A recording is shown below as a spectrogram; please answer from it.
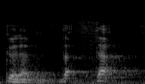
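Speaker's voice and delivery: stuttering, audibly shocked. Speaker reacting to a term people used about themselves, stuttering in shock. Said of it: "Sorry, I'm stuttering because that, that shocks me".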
